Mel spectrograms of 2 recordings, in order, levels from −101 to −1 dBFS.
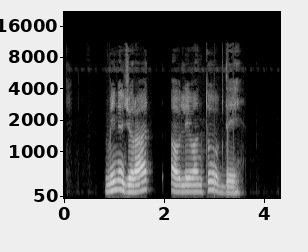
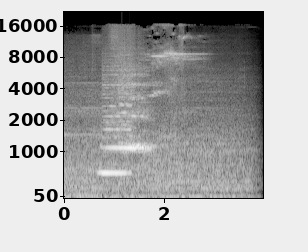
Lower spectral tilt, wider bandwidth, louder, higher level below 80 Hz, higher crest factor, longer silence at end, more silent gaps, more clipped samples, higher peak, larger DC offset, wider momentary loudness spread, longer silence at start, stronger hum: first, -7 dB/octave vs -2 dB/octave; second, 11 kHz vs 17 kHz; second, -27 LUFS vs -12 LUFS; second, -68 dBFS vs -30 dBFS; about the same, 18 dB vs 14 dB; first, 0.8 s vs 0.15 s; first, 1.90-1.96 s, 2.02-2.08 s vs none; neither; second, -12 dBFS vs 0 dBFS; neither; second, 12 LU vs 18 LU; first, 0.85 s vs 0 s; neither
